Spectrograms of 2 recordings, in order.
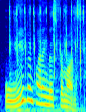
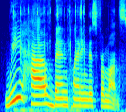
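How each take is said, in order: First: 'We have' shrinks to 'we've' with a v sound. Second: 'We have' is said as two full words.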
